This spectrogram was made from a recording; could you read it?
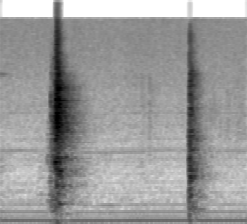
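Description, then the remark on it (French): A door opens with a sharp click or thump followed by a brief rattling decay, then a second, shorter knock about a second later. No voices; faint steady hum underneath. “Il ouvre la porte.”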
